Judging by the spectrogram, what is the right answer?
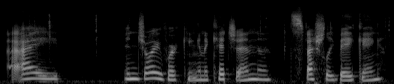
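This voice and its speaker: A woman plays a shy young winged girl who travels with her cat in a fantasy audio drama. She speaks softly, hesitantly and apologetically, at a moderate pace, in a slightly high voice with vocal fry.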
